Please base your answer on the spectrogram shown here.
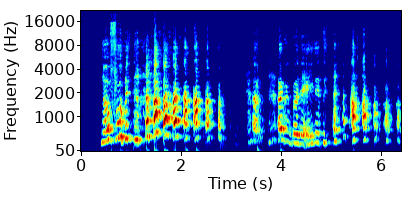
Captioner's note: laughing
